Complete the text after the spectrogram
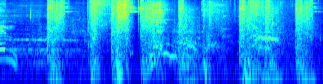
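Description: Weapon blows and magic blasts crack in quick bursts.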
